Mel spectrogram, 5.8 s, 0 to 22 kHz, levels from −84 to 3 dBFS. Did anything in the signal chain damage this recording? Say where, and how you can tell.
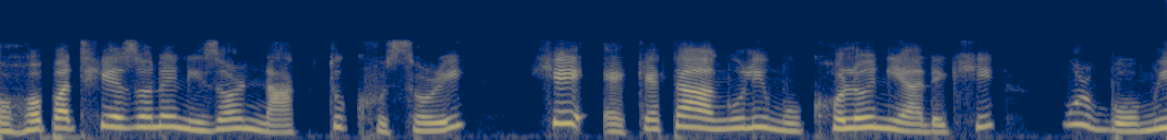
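No, nothing damaged this audio.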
